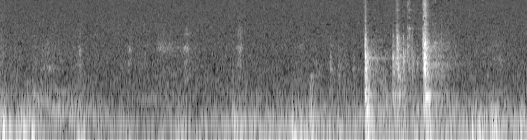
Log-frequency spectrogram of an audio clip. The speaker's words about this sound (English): Going to close this door real quick.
